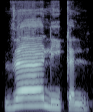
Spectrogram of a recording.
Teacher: ذال کے اوپر کھڑا زبر ہے، کھڑے زبر کو 2 حرکت کی مقدار کھینچ کر پڑھتے ہیں۔ لام کے نیچے زیر ہے، زیر کو بغیر کھینچے، بغیر جھٹکا دیے متوسط اور معروف طریقے سے پڑھتے ہیں۔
